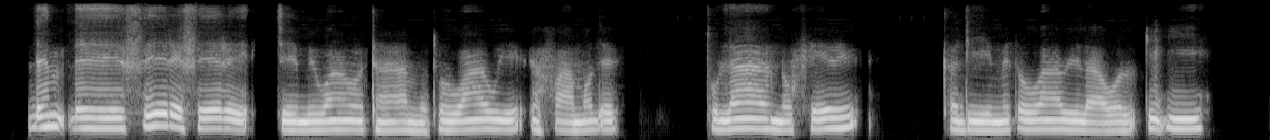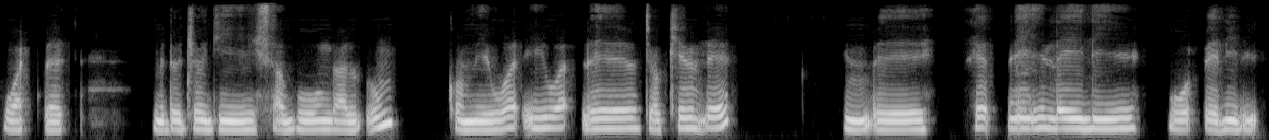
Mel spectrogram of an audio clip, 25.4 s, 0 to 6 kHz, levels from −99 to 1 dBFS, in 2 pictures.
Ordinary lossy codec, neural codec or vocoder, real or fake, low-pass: AAC, 32 kbps; codec, 16 kHz, 0.9 kbps, LongCat-Audio-Codec; fake; 5.4 kHz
